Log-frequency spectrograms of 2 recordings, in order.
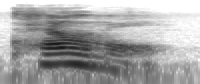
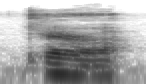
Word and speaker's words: caramel: know why don't start i grew up hearing caramel caramel caramel caramel caramel caramel caramel but what's the first part of that word i know car caramel cara full disclosure my first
